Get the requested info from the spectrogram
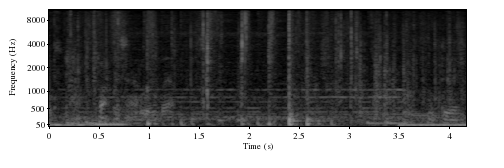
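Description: Soft background music with held notes, over the crinkle of origami paper being folded and creased by hand, with a few sharp crackles of the paper.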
